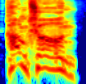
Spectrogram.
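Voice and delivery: high, loud urging; urgent call to follow. Acted. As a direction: push them to hurry. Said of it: "drängte Raoden".

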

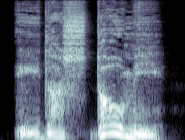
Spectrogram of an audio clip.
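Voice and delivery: understated curse in character; muttered oath. A narrator's reading. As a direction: swear with a touch of dismay. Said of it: "fluchte Raoden". (verhaltener Fluch)

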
